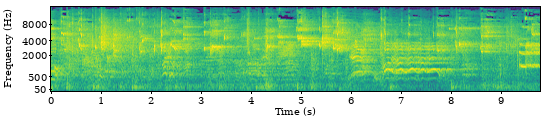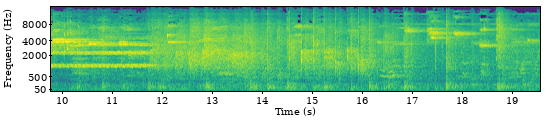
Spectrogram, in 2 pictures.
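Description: Young men call out to one another across the gym.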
